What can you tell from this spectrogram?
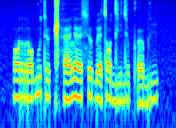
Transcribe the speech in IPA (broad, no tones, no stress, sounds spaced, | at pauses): ɔ r ɔ ɠ u t ø ǁʰ æ l ɛ s ø ɓ ɛ t ɔ d i d ø pʼ œ b i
